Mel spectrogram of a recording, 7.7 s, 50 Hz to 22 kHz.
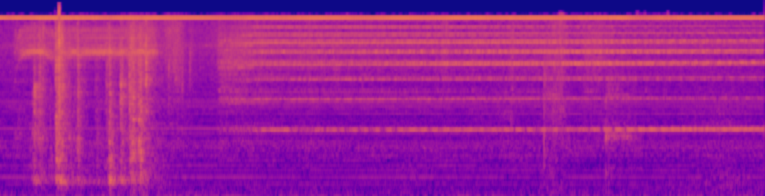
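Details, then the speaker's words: Pioneer PDM-703 six-disc cartridge CD changer in for service; after loading clunks a loud steady high-pitched squeal holds during play, attributed to tracking gain set too high. "well it's playing but making quite a loud squealing sound it's gonna take the top off it and see whether we can see where that noise is coming from"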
